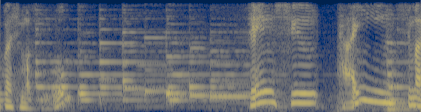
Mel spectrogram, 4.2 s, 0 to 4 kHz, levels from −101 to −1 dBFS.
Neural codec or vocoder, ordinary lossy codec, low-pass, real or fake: codec, 32 kHz, 1.9 kbps, SNAC; none; 3.6 kHz; fake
